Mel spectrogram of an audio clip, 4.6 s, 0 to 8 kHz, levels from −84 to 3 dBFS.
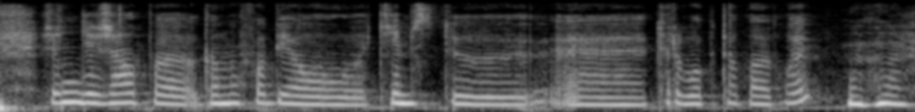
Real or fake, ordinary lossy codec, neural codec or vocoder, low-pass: fake; none; codec, 16 kHz, 8 kbps, FreqCodec, smaller model; 7.2 kHz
